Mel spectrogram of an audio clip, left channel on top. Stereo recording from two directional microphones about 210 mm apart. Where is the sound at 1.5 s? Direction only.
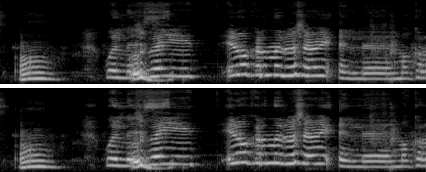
20° right (ahead or behind).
